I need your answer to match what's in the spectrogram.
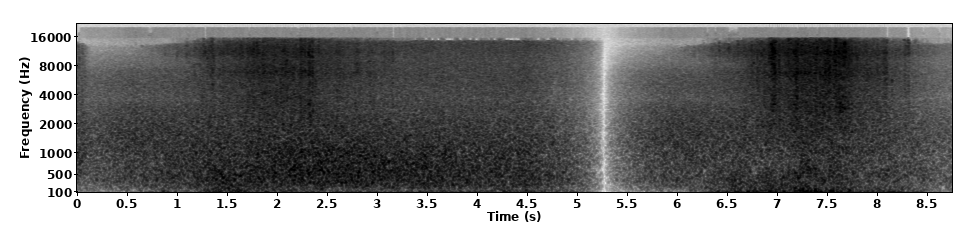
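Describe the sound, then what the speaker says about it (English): Game ambience of gusting wind with rustling leaves: a broad, steady rush that swells, drops almost to nothing for a moment, then surges back with bursts of leafy hiss. "whenever a wind gust starts, we'll tell the leaf rustling sounds to play for a couple seconds"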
